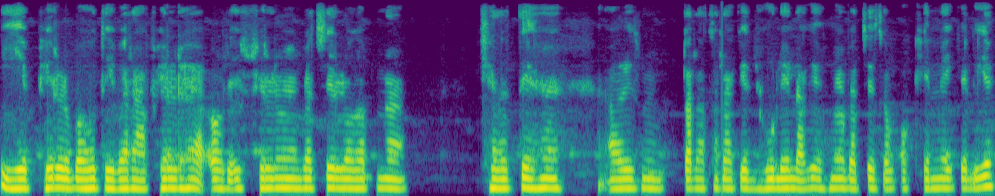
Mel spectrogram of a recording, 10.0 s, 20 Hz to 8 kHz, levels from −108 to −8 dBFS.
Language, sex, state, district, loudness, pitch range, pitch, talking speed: Hindi, male, Bihar, Begusarai, -17 LUFS, 140-145 Hz, 145 Hz, 175 wpm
